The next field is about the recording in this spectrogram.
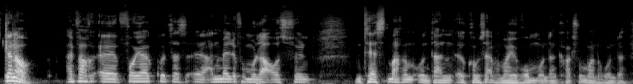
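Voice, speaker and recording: A man with a fairly low voice co-hosts a podcast, recorded dry without room sound. His talk is casual and rambling. He often repeats phrases and slips in dry jokes. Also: quick pace, no echo. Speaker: podcast co-host. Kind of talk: casual comedic banter.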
